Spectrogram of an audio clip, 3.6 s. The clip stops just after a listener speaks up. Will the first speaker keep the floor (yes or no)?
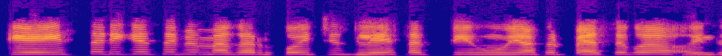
yes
